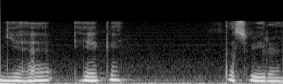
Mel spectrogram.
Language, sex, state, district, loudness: Hindi, male, Uttar Pradesh, Muzaffarnagar, -13 LUFS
